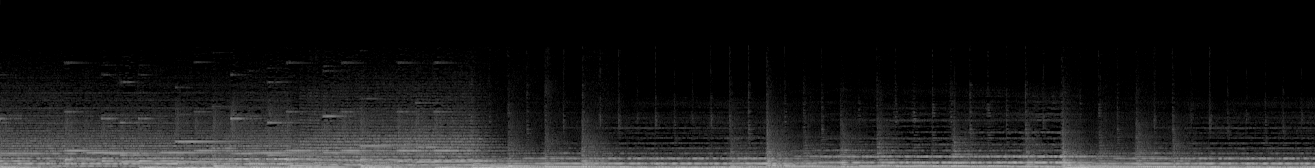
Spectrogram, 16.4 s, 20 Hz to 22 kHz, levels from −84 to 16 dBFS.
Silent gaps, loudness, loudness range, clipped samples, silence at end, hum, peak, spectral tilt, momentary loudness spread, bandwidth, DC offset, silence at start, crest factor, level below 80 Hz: none; -23 LUFS; 2 LU; under 0.1%; 0 s; none; -8 dBFS; -7 dB/octave; 4 LU; 9.6 kHz; under 0.1%; 0 s; 14 dB; -30 dBFS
